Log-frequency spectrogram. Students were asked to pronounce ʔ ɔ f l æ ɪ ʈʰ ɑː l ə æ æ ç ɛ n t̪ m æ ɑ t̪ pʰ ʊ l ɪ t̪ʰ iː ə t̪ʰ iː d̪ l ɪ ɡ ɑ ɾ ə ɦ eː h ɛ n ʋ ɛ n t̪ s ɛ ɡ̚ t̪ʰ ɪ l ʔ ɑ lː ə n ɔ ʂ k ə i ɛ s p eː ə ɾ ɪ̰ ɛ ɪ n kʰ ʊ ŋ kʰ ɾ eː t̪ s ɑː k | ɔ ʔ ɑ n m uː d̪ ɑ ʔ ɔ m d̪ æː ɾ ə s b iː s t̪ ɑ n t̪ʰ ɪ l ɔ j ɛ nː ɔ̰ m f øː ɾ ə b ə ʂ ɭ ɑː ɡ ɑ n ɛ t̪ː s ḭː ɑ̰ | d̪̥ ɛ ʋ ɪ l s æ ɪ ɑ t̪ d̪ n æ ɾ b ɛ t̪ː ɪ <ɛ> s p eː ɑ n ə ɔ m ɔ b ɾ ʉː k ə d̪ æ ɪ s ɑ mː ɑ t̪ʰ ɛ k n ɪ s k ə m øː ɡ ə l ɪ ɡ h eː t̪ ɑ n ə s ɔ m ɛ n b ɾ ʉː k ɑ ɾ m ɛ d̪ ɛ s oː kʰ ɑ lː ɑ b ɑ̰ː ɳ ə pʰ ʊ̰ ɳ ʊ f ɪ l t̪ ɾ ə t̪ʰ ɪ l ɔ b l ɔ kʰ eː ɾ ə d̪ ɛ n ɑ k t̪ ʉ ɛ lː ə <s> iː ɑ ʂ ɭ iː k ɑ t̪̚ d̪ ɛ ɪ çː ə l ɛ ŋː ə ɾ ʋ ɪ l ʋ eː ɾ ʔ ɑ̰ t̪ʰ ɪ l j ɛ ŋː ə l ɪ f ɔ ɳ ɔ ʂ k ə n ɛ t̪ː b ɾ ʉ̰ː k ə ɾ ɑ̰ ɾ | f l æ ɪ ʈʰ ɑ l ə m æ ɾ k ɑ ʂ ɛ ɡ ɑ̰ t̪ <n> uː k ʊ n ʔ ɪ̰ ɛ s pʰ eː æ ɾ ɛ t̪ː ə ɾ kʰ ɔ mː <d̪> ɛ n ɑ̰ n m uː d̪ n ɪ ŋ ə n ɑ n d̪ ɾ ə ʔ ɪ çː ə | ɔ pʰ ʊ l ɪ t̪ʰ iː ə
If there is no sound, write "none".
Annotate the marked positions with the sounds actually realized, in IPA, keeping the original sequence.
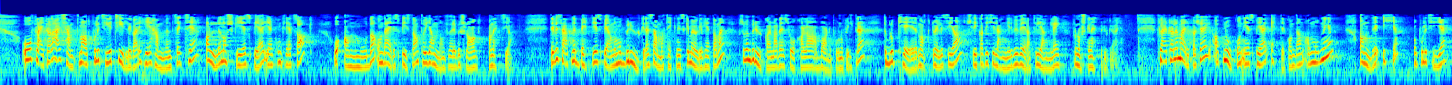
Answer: ɛ, s, n, d̪

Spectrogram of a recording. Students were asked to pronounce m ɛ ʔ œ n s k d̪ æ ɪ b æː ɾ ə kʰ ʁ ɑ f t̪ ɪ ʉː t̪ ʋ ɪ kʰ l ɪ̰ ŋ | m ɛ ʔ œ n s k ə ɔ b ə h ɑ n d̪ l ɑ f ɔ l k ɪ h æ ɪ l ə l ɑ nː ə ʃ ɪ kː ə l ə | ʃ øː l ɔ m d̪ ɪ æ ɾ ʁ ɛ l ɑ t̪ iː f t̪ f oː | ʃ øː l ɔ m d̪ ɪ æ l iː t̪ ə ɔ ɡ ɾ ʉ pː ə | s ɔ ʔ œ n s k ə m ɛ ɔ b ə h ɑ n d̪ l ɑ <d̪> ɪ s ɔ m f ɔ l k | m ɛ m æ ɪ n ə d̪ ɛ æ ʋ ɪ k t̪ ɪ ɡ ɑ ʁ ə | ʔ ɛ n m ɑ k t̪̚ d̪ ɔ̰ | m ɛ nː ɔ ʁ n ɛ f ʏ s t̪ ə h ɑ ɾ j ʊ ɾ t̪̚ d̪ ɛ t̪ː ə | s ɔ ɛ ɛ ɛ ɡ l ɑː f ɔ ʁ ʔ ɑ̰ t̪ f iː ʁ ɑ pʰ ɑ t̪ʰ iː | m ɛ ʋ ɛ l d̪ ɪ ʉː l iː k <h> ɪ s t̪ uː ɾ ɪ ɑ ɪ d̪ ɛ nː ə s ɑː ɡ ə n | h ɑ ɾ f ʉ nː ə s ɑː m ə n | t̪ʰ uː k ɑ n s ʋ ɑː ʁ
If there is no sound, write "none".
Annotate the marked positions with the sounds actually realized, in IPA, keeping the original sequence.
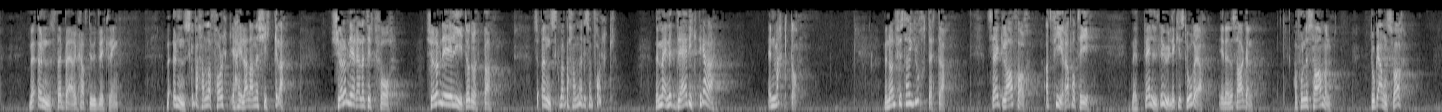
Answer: d̪, h

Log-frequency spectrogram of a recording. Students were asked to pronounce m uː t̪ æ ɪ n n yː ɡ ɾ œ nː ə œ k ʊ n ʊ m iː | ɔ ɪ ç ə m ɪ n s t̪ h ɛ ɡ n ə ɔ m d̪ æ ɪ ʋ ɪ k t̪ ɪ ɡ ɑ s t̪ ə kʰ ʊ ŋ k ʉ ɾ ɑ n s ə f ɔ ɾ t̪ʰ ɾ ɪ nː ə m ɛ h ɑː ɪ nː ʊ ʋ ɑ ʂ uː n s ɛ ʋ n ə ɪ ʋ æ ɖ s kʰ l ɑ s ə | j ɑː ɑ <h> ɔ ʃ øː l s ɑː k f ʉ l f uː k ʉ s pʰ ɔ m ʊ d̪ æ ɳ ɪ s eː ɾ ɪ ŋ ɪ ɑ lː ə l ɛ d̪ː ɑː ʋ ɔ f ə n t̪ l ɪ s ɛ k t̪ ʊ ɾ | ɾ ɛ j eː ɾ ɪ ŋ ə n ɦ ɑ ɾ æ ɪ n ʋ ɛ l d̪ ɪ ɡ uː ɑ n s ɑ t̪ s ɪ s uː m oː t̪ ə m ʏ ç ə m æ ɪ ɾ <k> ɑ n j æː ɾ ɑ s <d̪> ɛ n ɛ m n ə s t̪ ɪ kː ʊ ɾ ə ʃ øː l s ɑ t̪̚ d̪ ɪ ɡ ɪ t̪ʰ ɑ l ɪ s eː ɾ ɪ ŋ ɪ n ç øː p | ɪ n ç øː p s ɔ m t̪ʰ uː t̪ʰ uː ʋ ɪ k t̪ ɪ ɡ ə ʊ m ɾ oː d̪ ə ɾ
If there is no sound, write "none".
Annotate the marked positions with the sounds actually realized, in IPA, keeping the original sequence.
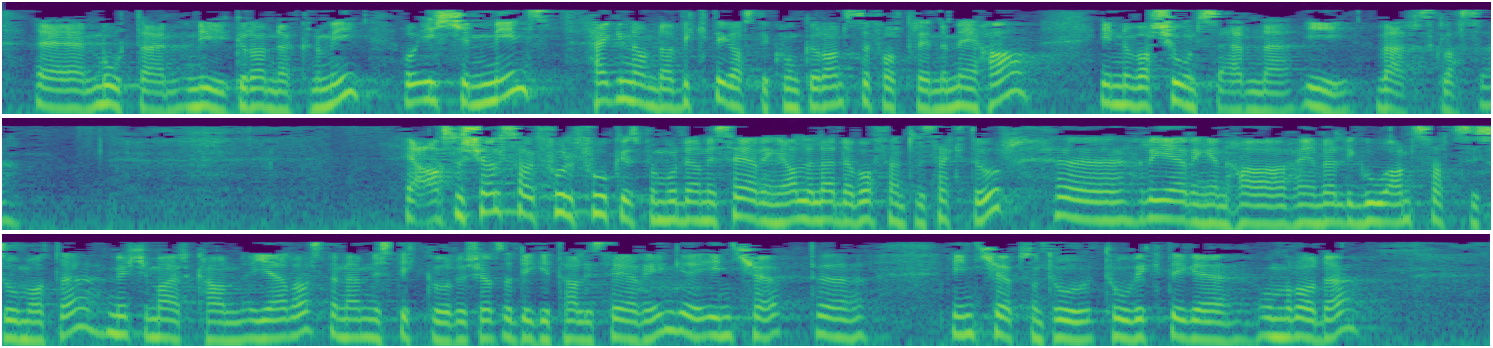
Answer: s, kʰ, d̪

